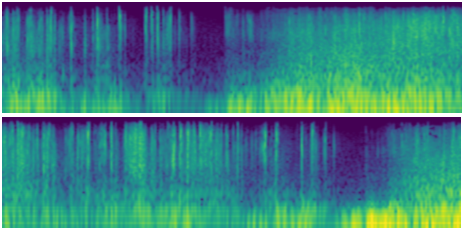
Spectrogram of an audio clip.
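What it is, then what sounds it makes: Pile of small wooden cubes. A pile of many small solid wood cube chips is gathered and stirred with the fingers of both hands. It gives a dense, irregular clatter and rustle of many quick clicks with broadband hiss, rising into a steady rushing middle stretch before scattering into sharper clicks. Low rumble sits underneath throughout.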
